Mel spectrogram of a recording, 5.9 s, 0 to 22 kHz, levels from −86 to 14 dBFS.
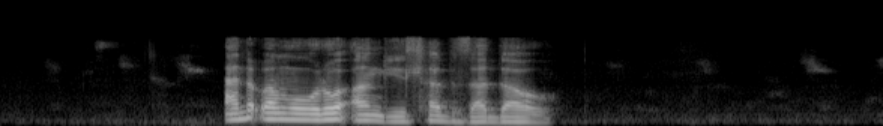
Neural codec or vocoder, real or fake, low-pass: codec, 16 kHz, 0.8 kbps, ZipCodec; fake; 7.2 kHz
